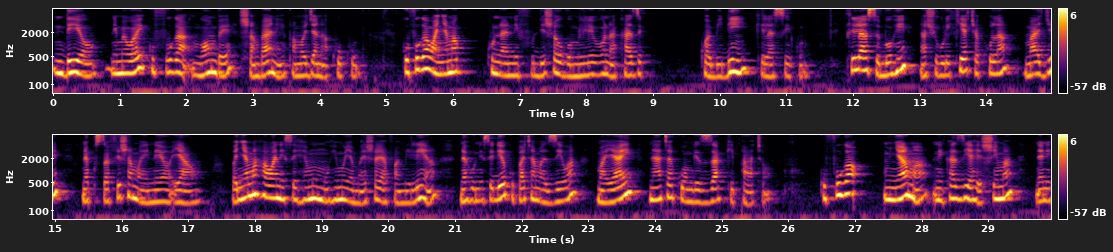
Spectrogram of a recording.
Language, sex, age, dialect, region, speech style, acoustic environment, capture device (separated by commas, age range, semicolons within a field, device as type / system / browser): Swahili, female, 25-34, Kenya - Nairobi Sheng-influenced, Kenya, excited; relaxed; focused, nature, desktop / Windows / Chrome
